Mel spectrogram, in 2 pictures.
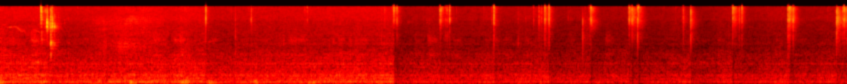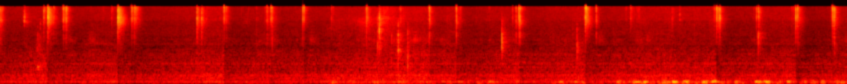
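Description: Hard candy coating cracks and crunches close up.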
